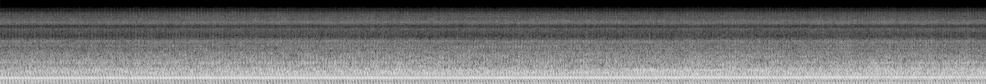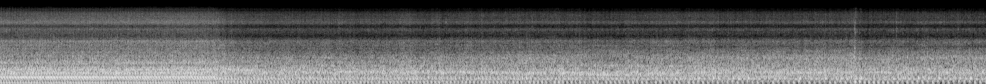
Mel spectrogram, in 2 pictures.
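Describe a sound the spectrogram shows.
A small motor bike engine hums steadily at high revs, then drops to a lower rumble.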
